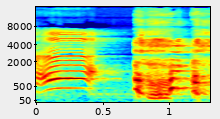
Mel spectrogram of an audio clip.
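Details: A mother gives two short, deliberate coughs after a brief high-pitched infant laugh; the baby finds the coughing funny.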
